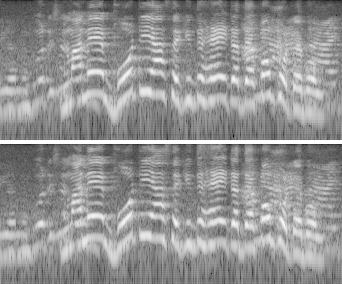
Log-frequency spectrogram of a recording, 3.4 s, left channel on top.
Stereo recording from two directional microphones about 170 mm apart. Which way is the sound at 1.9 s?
35° right (ahead or behind).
